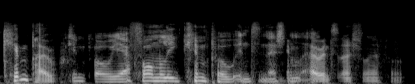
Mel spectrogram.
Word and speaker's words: Gimpo: Oh, apparently they pronounce it Kimpo.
